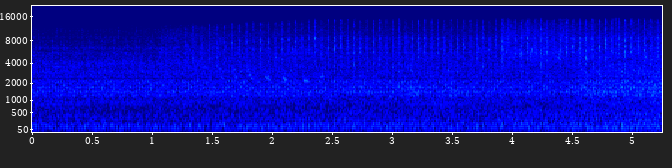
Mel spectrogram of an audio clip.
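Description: A Mack truck engine in a Thunder Creek mod of a logging game revs steadily while fuel is pumped, a continuous rough, knocking drone that stays loud and even throughout with no talk over it.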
